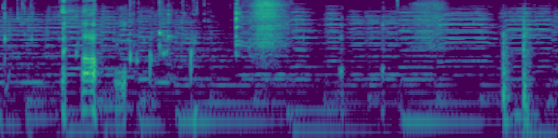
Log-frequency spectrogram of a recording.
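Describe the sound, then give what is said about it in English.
Tequila glugs and splashes as it is poured into a small highball glass in a couple of short bursts with sharp clinks, while voices and other sounds carry on underneath. “That's a heavy pour. It sounded like it.”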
